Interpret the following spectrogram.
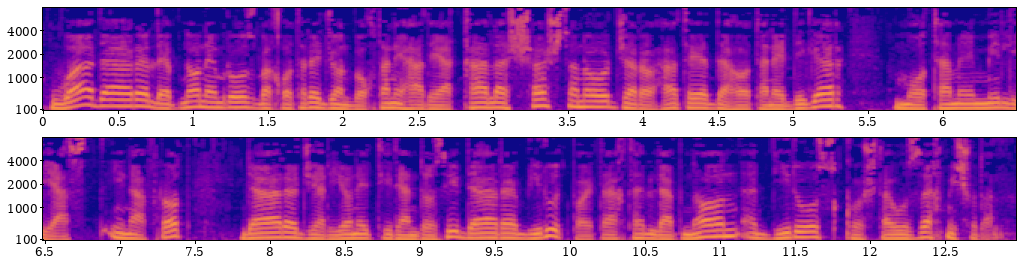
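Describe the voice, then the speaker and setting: A man's voice: mid-range voice, animated, warm tone, no room sound. A man with an Afghan accent reading scripted news headlines formally.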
